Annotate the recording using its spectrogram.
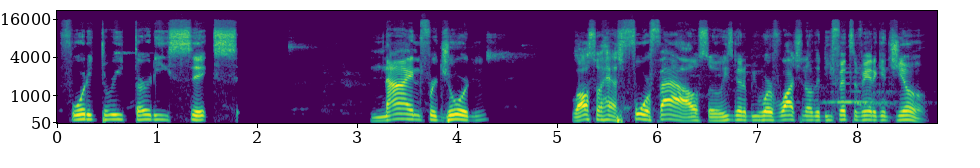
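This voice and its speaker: Calling a game live on radio from an indoor high school basketball gym, this American announcer has a voice on the high side with fairly even intonation and a moderate pace. Noise is clearly audible in the broadcast.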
